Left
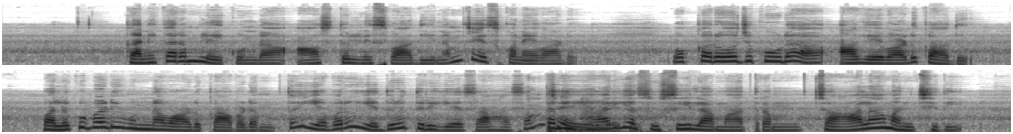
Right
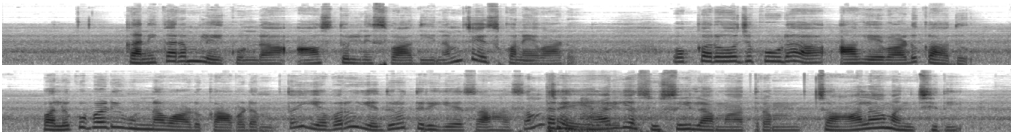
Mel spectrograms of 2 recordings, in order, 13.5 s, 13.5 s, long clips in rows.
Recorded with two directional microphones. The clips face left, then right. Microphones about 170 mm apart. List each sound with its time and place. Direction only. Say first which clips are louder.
0.8 s a woman's voice: left 3 dB; 30° left (ahead or behind)
10.7 s a woman's voice: left 4 dB; 50° left (ahead or behind)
